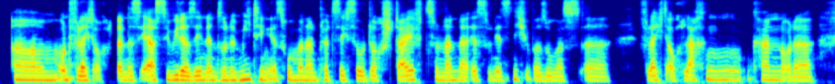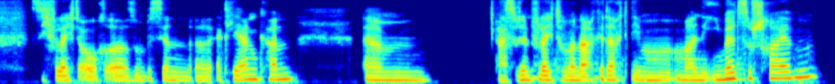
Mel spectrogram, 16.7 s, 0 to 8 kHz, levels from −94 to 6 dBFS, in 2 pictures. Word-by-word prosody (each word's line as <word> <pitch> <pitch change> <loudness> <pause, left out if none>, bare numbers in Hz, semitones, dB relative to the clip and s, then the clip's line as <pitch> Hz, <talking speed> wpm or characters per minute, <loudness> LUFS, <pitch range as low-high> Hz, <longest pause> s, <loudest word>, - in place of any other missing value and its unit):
ähm, 155 -2 +3
und 165 - +2
vielleicht 150 -1 +4
auch - - -8
dann 155 - +3
das 150 -2 -2
erste 165 0 +3
Wiedersehen 155 -2 +5
in 150 +1 +1
so 155 +1 -1
'nem 155 0 0
Meeting 165 -2 +2
ist, - - -3
wo 160 - +2
man 150 0 +1
dann 145 -1 0
plötzlich 160 -1 -3
so 160 - +1
doch 155 +2 -3
steif 160 +3 +2
zueinander 145 -1 -1
ist 160 -1 -4
und 150 - -8
jetzt 150 -2 -5
nicht 175 - -3
über 155 -1 -4
so 145 0 -3
was, 145 -1 -5
äh, 145 -2 -5 0.3
vielleicht 150 0 -1
auch - - -4
lachen 160 -1 -2
kann 160 -1 -1
oder 140 0 -1 0.5
sich - - -7
vielleicht 150 -1 +1
auch, - - -1
äh, 150 -1 +1
so 150 +1 -7
'n 150 - -7
bisschen, 150 -3 -4
äh, 145 -1 -4
erklären 165 +4 0
kann. 190 +1 0 0.7
Ähm, 150 -1 -1 0.7
hast - - -1
du - - -9
denn 165 -1 +2
vielleicht 160 -2 +2
drüber 155 0 +1
nachgedacht, 155 +3 +2
ihm 155 -2 -3
mal 150 +1 -1
'ne 150 - 0
E-Mail 190 +6 +5
zu 190 +5 0
schreiben? 230 +7 +2
155 Hz, 205 wpm, -24 LUFS, 150-165 Hz, 0.7 s, Wiedersehen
